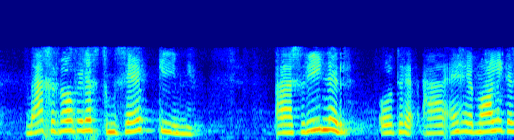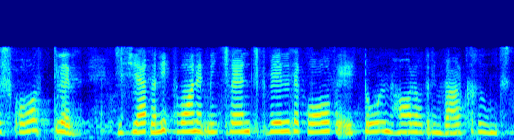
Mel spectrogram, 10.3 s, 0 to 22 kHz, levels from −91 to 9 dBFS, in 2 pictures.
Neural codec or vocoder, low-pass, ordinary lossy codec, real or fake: codec, 16 kHz in and 24 kHz out, 0.6 kbps, FireRedTTS-2 codec; 5.4 kHz; AAC, 32 kbps; fake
